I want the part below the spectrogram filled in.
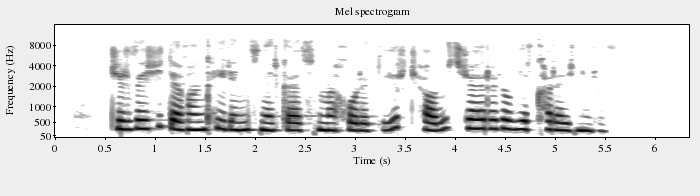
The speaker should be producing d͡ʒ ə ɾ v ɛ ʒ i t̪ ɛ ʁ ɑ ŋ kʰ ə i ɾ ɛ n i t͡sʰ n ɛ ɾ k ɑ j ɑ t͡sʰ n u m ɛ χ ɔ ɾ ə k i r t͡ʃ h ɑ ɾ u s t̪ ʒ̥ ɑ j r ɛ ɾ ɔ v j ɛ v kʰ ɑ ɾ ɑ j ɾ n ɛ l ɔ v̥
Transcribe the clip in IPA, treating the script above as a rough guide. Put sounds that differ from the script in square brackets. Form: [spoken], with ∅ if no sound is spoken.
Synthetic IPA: d͡ʒ ə ɾ v ɛ ʒ i t̪ ɛ ʁ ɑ ŋ kʰ ə i ɾ ɛ n i t͡sʰ n ɛ ɾ k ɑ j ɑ t͡sʰ n u m ɛ χ ɔ ɾ ə k i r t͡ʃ h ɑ ɾ u s t̪ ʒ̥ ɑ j r ɛ ɾ ɔ v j ɛ v kʰ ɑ ɾ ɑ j ɾ n ɛ [ɾ] ɔ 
